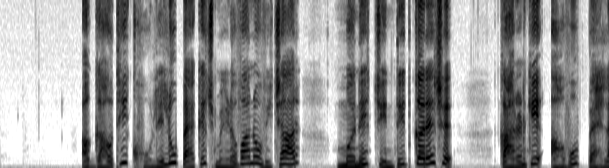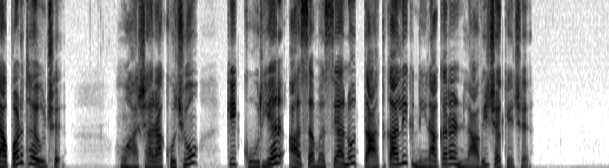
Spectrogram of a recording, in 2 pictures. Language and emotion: Gujarati, fearful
